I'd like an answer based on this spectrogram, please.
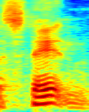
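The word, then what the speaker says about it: Staunton: Oh, and by the way, that's uh Stanton. That's how you pronounce it in Virginia. Yeah, we got friends down there. It's called Stanton. I know it looks like Stuntton, but it's Yeah, I wanted to stay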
